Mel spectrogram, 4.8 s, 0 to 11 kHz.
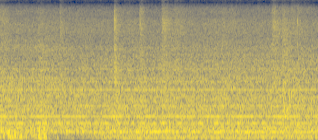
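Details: High-voltage heater (K2) fan on a Rawsuns RAD20000 diesel-electric system under component test: smooth, steady whoosh with faint constant hum, no rubbing or rattling, blowing hot air as temperature rises; heater fan working normally.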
